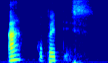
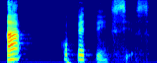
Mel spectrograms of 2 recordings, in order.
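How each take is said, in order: First: Said in the usual way. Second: "a" punched louder, no crase; teacher hits the little word "a" to show no accent; stress on the a. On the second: Shown as a demonstration. Teacher showing students the bare "a", with the "a" stressed. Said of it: "ou no caso, procurou dar primazia".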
